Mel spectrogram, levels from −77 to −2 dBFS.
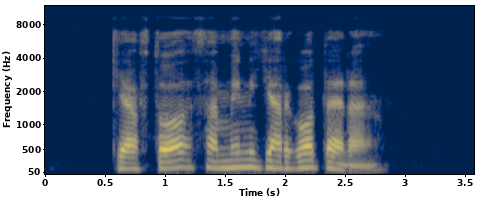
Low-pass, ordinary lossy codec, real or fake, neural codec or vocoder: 7.2 kHz; Opus, 24 kbps; real; none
